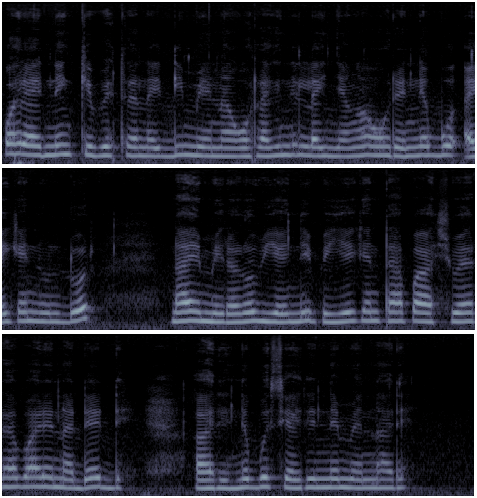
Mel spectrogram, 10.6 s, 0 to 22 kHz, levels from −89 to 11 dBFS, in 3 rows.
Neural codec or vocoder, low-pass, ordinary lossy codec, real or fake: vocoder, 44.1 kHz, 128 mel bands every 512 samples, BigVGAN v2; none; none; fake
